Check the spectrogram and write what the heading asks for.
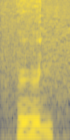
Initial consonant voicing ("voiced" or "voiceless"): voiced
